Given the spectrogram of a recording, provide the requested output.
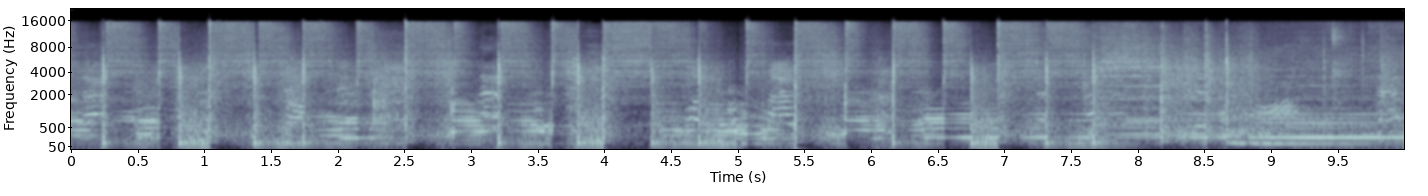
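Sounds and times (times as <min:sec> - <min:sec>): drum hits: 0:00.0 - 0:10.0.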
